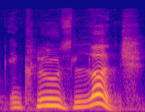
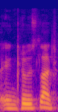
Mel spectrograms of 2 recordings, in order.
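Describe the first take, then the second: First: High, very drawn-out disbelief; incredulous echo. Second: Said in the usual way. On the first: Retold or imitated. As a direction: echo it back slowly, pitched up, appalled. His incredulous echo of organizer.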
